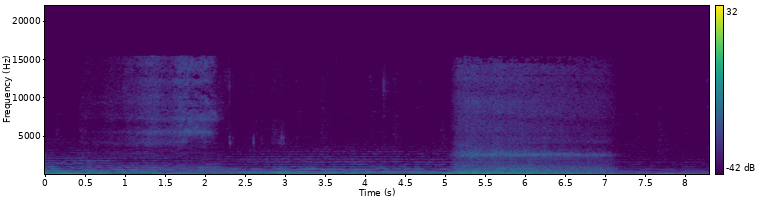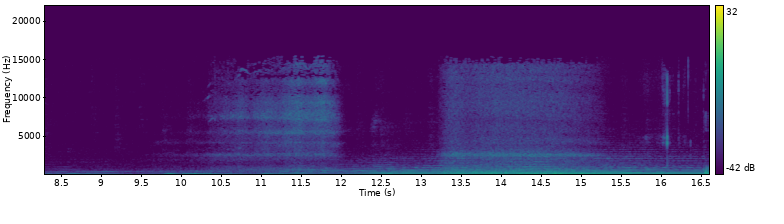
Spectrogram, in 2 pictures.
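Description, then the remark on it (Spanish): Slow, deep breaths drawn only through the nose, two long airy inhale-and-exhale cycles, fairly loud, over a soft sustained musical drone. “Esto lo vamos a hacer únicamente con nuestra nariz. ¿Ok? Fíjate bien, cierra tus ojitos y escucha cómo lo voy a hacer. Inhalo.”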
